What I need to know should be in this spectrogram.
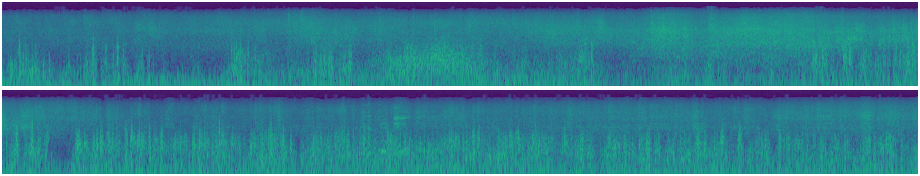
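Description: Wind buffets the microphone loudly outdoors.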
